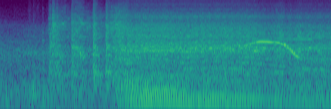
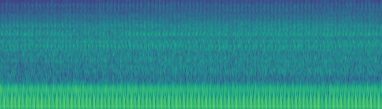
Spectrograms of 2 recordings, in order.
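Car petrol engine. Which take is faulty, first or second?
second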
